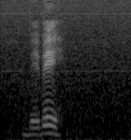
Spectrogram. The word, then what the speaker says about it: bebé: y hbito lo mismo con bajo bajó bebe bebé inglés inglés sí mucho cuidado con esta porque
